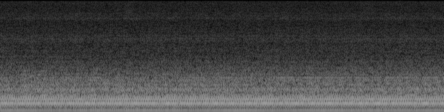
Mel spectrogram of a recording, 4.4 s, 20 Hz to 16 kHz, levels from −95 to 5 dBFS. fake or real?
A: real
